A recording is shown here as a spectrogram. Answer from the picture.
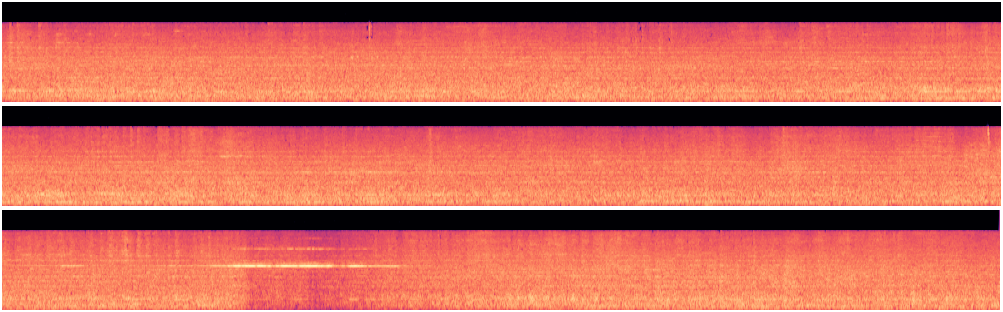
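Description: Coal hopper cars of a freight train rolling past, a steady noise of steel wheels running on the rails. A little over two-thirds of the way through, a brief high wheel squeal rings out.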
